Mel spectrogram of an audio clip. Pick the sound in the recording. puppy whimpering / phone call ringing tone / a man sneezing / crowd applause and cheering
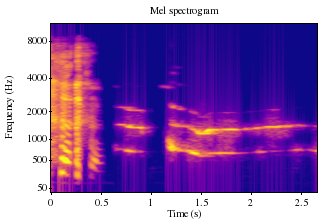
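puppy whimpering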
